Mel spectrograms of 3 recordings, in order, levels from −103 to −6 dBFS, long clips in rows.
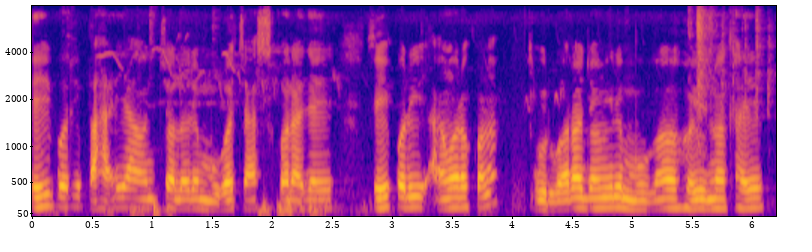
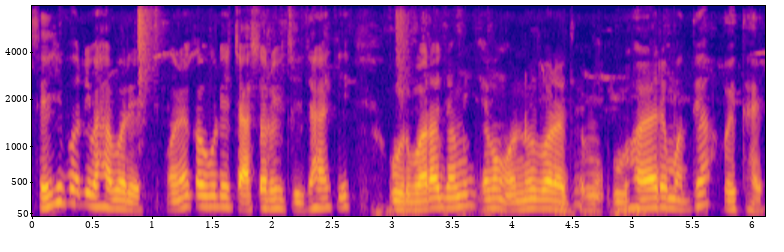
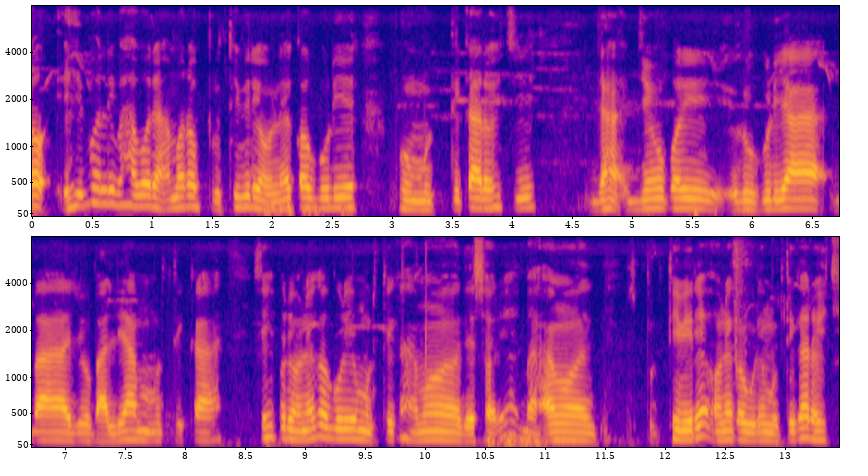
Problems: background sounds at intervals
